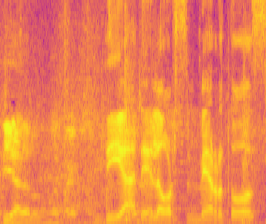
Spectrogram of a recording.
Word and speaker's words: Día de los Muertos: Día de los Muertos.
